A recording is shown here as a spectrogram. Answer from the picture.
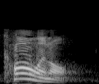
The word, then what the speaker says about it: colonel: But it's like, it's not spelled colonel. It's spelled colonel. What is wrong with English sometimes? I don't get colonel out of that at all. It's colonel. Colon.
